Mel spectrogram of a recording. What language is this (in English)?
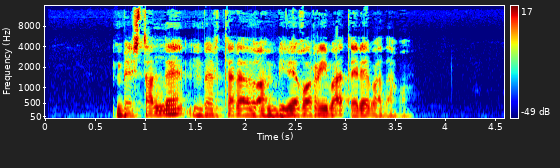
Basque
